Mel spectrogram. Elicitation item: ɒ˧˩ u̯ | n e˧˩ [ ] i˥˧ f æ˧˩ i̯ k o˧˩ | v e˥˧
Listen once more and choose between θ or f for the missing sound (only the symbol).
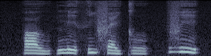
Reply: θ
